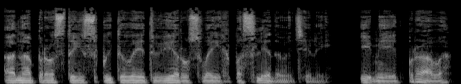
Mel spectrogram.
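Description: A man's voice: deep voice, animated, moderate pace, husky, dry recording, studio quality, voice pushed down, exaggerated voice. A man voicing a smug male snow leopard answering a rival on the phone. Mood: sly.

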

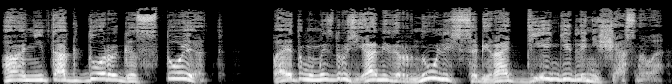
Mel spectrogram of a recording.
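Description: A man's voice: sits high, sing-song, normal speed, creaky, a bit bright, husky, dry recording, studio quality, pitched above the performer's own voice, full character voice. A man voicing a boastful, scheming male ferret swindler who talks grandly and pushes hard. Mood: pompous. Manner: grandiose, pushy.

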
